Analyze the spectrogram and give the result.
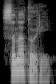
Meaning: sanatorium, sanitarium, health resort
- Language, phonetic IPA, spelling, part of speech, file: Russian, [sənɐˈtorʲɪj], санаторий, noun, Ru-санаторий.ogg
